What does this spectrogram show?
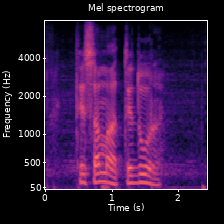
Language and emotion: Russian, neutral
